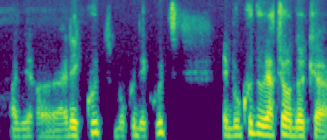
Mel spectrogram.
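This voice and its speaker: The recording is dry and close with no echo. A man speaks at a medium pitch with a dark, mellow tone and ordinary pitch variation. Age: 40s. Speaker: energy healer and business coach. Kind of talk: interview. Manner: halting, many fillers and repetitions.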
